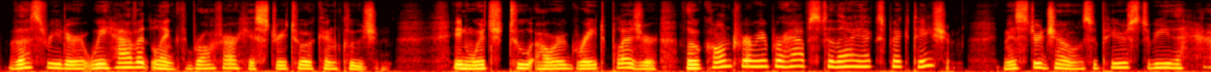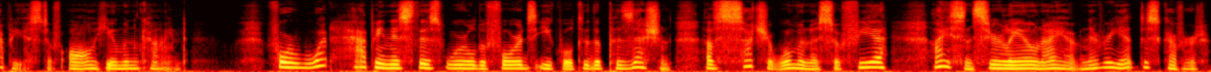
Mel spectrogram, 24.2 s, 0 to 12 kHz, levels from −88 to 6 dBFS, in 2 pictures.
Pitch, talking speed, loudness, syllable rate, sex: 190 Hz, 145 wpm, -18 LUFS, 4.4 syllables/s, female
